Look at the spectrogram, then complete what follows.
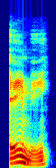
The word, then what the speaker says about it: AME: aircraft maintenance engineer in ame pronounced amy or licensed aircraft engineer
